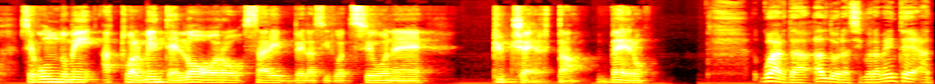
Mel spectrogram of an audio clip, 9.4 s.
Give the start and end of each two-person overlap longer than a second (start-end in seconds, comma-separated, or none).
none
